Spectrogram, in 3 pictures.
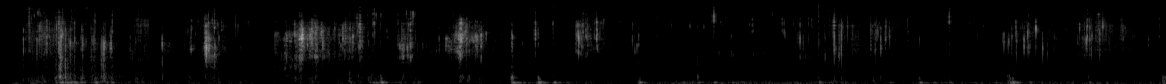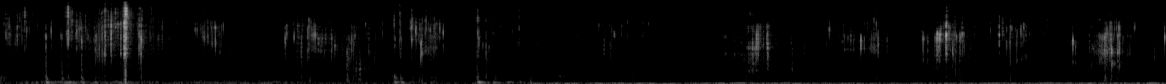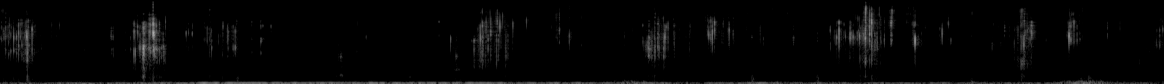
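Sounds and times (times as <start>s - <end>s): low rumble: 23.2s - 34.4s.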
